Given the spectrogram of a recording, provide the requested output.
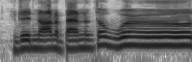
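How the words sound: The phrase is broken into choppy separate pieces. The speaker calls it wrong. "That's way too choppy nasty"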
